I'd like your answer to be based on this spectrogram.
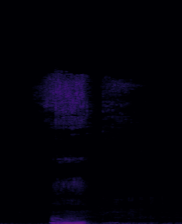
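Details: Sleeping dog: one loud, low, rattling snore, with quiet room noise around it: snoring.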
